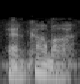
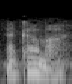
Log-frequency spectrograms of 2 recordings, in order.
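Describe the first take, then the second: The two takes are said the same way.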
